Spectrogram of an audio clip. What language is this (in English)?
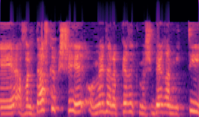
Hebrew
